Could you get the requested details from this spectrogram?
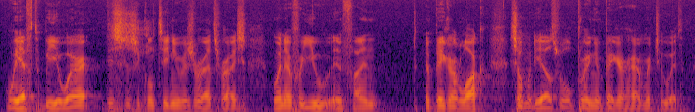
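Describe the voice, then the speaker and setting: A man with a lowish, dark, mellow voice speaks up from the floor at a conference. He talks off the cuff, stumbling and repeating words as he builds his points. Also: little pitch movement, quick pace. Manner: frequent repetitions and restarts. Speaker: conference participant. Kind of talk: spontaneous floor remark. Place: conference room.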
